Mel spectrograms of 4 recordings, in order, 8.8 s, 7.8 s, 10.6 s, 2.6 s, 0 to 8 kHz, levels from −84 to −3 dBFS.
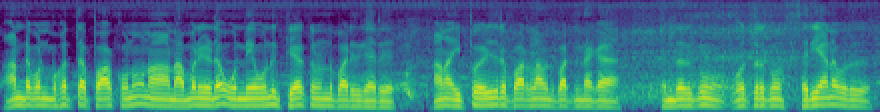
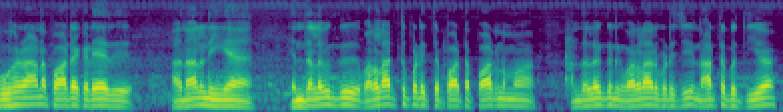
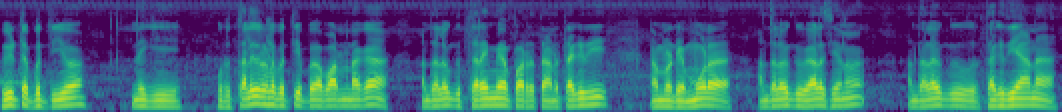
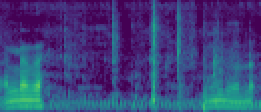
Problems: constant background noise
